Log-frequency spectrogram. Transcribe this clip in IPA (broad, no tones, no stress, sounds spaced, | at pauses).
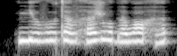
nʲ uː v uː t əː v h əː ʒ v o b əː w ɔ h ə̤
